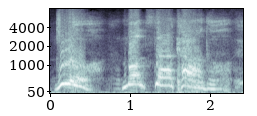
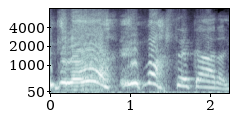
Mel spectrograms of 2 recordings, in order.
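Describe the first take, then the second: First: Slow, dramatic shouted duel call, imitating the clip; anime duel shout. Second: Higher and slower, even more dramatic anime shout; bigger duel shout. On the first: Anime hero calling the duel to start, drawn-out shout. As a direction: belt it like an anime duelist drawing a card. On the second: Retold or imitated. Anime hero repeating the duel call, higher drawn-out shout. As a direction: top the first call, stretch every word. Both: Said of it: "watched the clip".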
